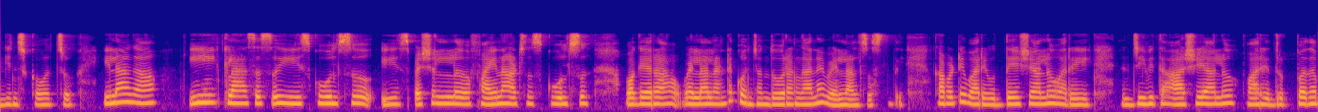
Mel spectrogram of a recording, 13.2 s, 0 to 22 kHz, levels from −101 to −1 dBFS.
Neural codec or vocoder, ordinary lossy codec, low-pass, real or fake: vocoder, 44.1 kHz, 80 mel bands, Vocos; none; 7.2 kHz; fake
